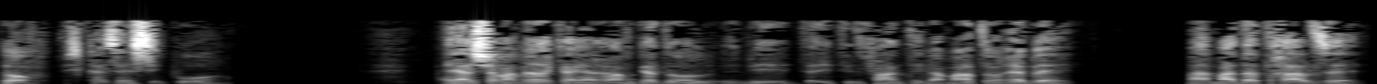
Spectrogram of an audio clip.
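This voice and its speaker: A man's voice: on the high side, fairly even intonation, vocal fry, pauses often, a bit bright, breathy edge. A man, a rabbi giving a weekly Torah lesson, tells a story in a repetitive way, asks himself rhetorical questions and turns to his listeners with informal asides.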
